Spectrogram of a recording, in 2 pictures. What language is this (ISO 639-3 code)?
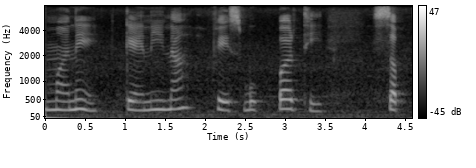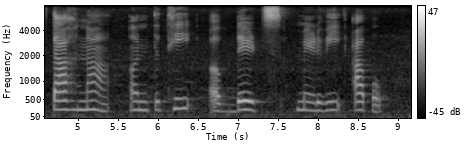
guj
